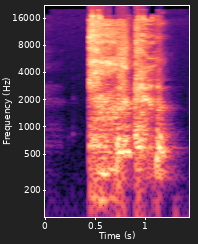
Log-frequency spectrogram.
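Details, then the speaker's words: Adult woman's short run of harsh, loud, honking cough bursts, described as sounding like a dog barking. She says it is only a little tickle and not that bad: barking cough. "my cough sounds way worse than it is everybody always tells me I sound like a dog barking when I cough and it's really not that bad it's just a little tickle that I get"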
